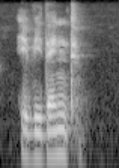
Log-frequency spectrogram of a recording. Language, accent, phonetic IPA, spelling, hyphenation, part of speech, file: German, Austria, [eviˈdɛnt], evident, evi‧dent, adjective, De-at-evident.ogg
- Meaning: evident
